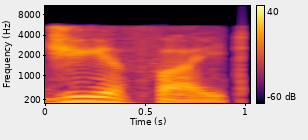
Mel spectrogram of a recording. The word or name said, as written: geophyte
